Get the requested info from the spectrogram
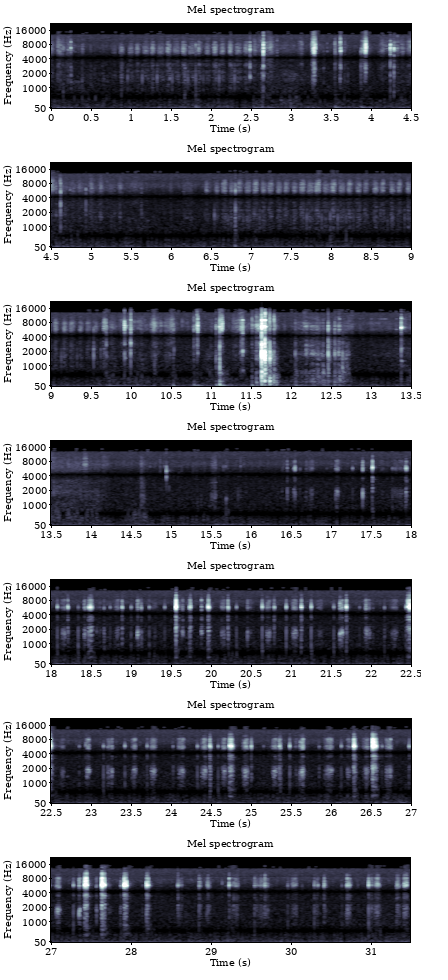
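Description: Scalpel blade scraping black paint lettering off a panel meter's scale in runs of fine, rapid scratching strokes. One louder knock sounds about twelve seconds in.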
